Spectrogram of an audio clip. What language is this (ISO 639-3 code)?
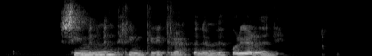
isl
